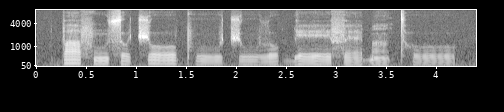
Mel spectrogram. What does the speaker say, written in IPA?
p a˦ f ũ˨ s ʊ˨ t͡ʃ oː˦ pʰ uː˨ t͡ʃ uː˨ l o˦ ɡ͡b eː˦ f ɛ˨ ɓ ã˨ tʰ oː˦

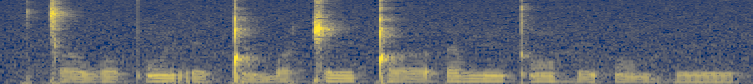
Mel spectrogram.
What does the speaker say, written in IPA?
ǀ ɤ˩ w o˨ pʼ ũ˦ r ɨ˩ ǃ ə̃˨ m ɤ˥ ǁ ɨː˥ ǃ ɤː˦ ʔ ə˥ m ĩ˦ kʼ õ˦ ɦ ɨ˨ ʔ õ˦ bʱ ɨː˨

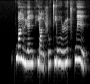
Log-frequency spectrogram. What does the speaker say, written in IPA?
k w ɑ˥˩ ŋ l ɥ ɛ˧˥ n pʰ j ɑ˨˩ ŋ ʂ u˥ t̪ j o˥˧ ʊ̯ ɻ ɻ̩˥˧ t͡sʰ w e˥˩ ɪ̯

